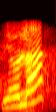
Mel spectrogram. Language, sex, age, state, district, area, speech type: Tamil, female, 45-60, Tamil Nadu, Tiruvannamalai, urban, conversation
